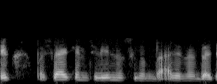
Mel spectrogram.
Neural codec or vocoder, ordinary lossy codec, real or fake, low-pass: none; Opus, 24 kbps; real; 3.6 kHz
